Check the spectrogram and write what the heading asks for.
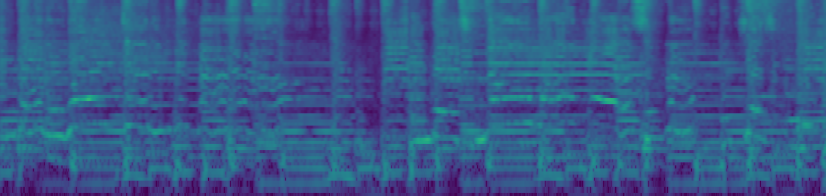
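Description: A live soul band plays an instrumental break, with electric guitar, horns, drums and congas keeping a steady groove under a bending lead melody.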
